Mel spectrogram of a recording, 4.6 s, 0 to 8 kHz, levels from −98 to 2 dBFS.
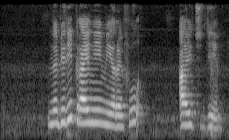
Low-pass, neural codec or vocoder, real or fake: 7.2 kHz; none; real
